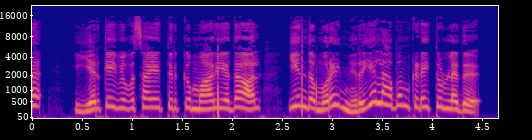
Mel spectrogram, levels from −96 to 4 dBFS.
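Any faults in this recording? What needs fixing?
Two loud pops, sharp clicks well above the speech (about 15 dB), land at 1.86–1.88 s, just after "இயற்கை விவசாயத்திற்கு", and as a double pop at 2.70–2.86 s. They are likely voltage spikes from a plug, switch or static discharge. Secure cables and switch hardware only while muted to prevent them.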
